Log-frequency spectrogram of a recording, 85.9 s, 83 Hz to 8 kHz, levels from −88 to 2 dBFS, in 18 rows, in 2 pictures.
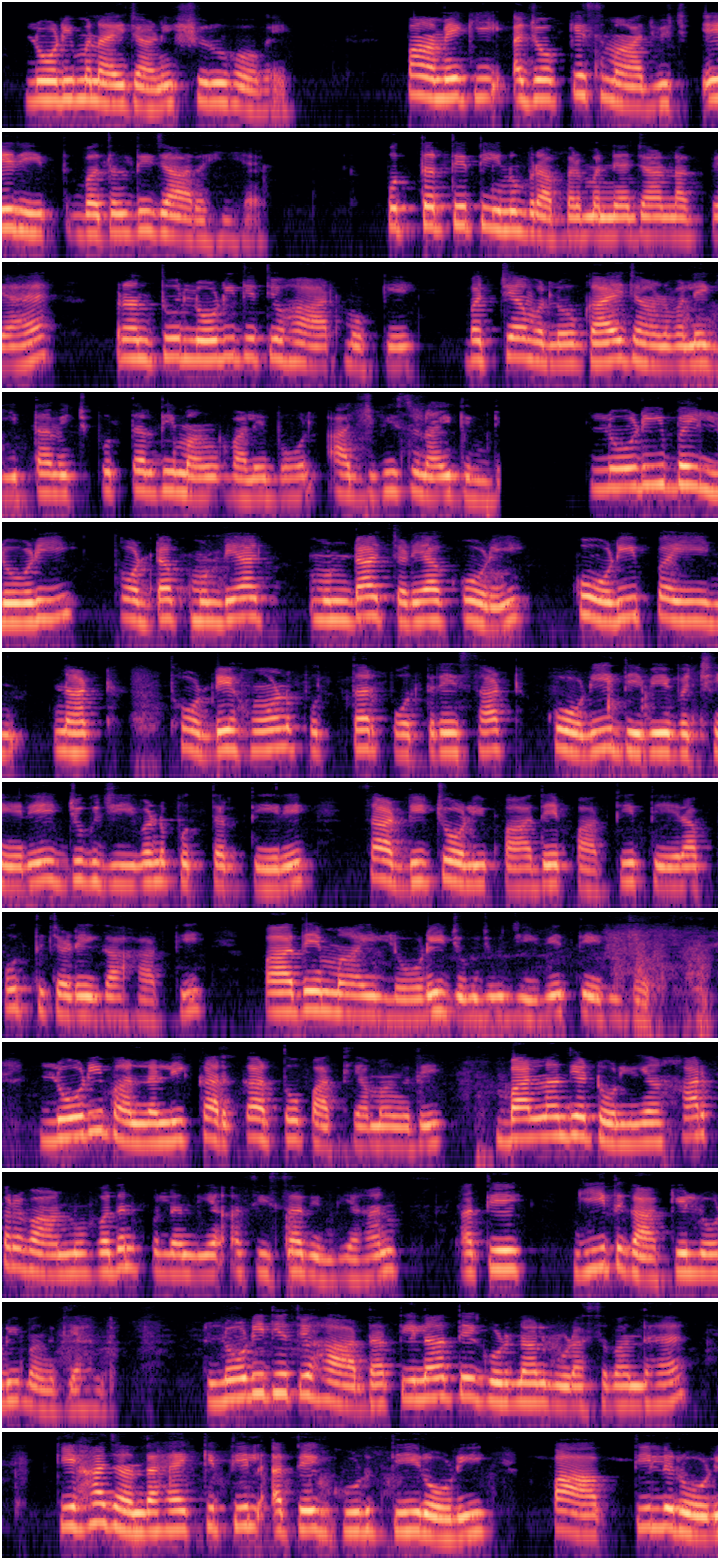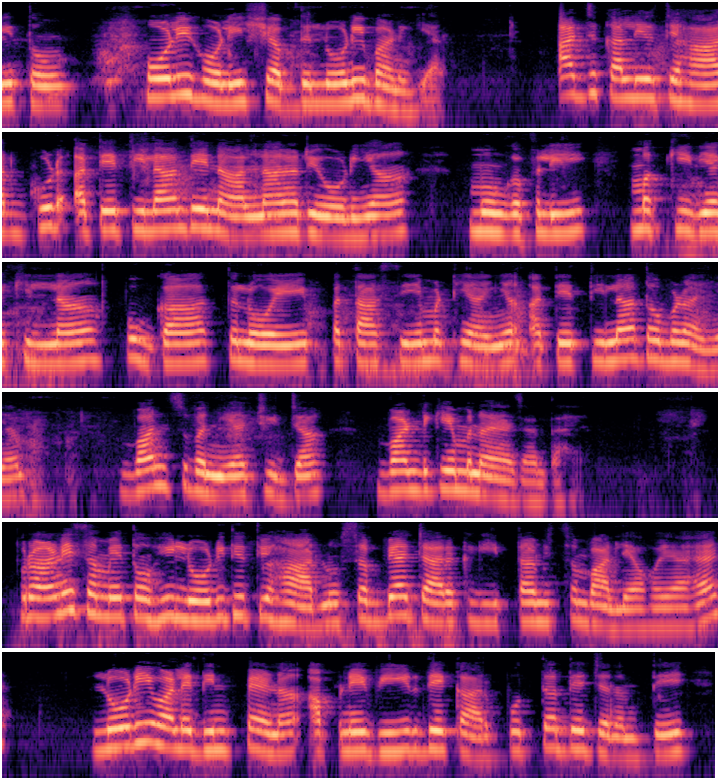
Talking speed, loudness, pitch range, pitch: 140 wpm, -18 LUFS, 195-240 Hz, 215 Hz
